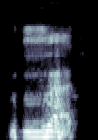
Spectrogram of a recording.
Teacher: Es un sonido intermedio entre la E y la A.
